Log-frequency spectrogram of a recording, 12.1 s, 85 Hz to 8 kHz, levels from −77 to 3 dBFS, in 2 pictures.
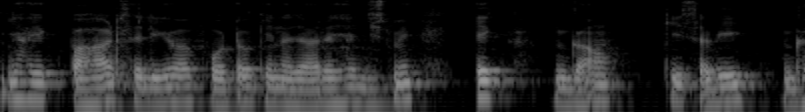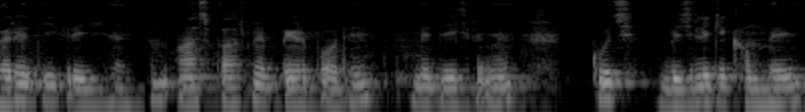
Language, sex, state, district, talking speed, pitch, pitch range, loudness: Hindi, male, Chhattisgarh, Korba, 160 wpm, 120 Hz, 115-130 Hz, -41 LUFS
